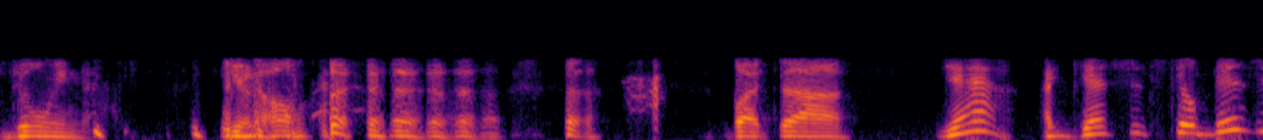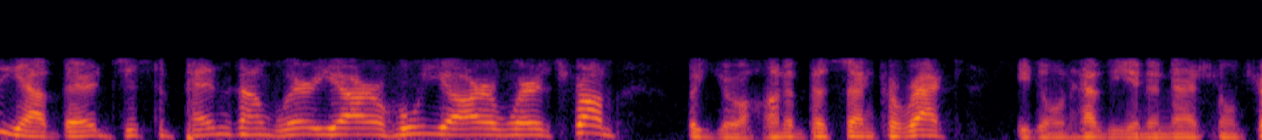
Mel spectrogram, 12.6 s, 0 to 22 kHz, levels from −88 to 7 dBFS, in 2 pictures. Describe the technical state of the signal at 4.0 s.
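At 4.0 s the speech carries tandem speech coding, present throughout. It sounds like two low-rate speech codecs in a row, fitting AMR-NB then GSM full rate, the second re-coding the first's losses. The result is rough, muffled, warbly speech with nothing above 3.8 kHz.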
